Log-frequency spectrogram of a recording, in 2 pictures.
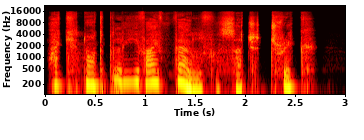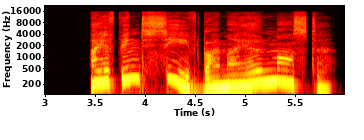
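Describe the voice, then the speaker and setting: A man voicing a cold, horned female demon in a story reading, with a breathy, hushed, menacing manner. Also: medium pitch, huge pitch swings, takes it slowly, no room sound, clean studio sound, heavily acted. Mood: bitter, defeated. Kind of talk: audiobook reading.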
